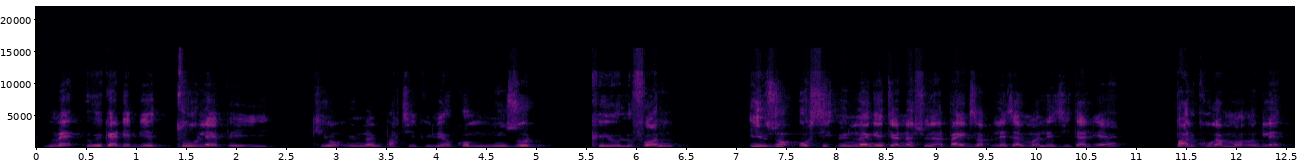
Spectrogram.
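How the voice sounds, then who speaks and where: Middle-aged man, jury member; high, mellow voice, measured and probing. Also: expressive. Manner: deliberate, questioning, professorial. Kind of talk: academic remarks at a thesis defense.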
